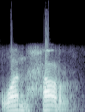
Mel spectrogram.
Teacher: এখানে নুন সাকিনটা গুন্না ছাড়াই তার মাখরাজ থেকে স্পষ্টভাবে উচ্চারিত হচ্ছে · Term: নুন সাকিনাহ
